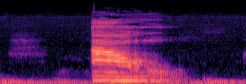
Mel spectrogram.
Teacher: You've got the ah and the oo vowel sound combined to make that one vowel sound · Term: ow vowel diphthong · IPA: /æʊ/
